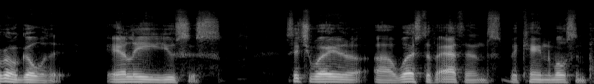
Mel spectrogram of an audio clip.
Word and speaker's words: Eleusis: Eleus, Eleusis. I guess that's how you say it. I don't know. It don't have a pronunciation next to it, so we're going to go with it. Eleusis, situated west of Athens, became the most important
